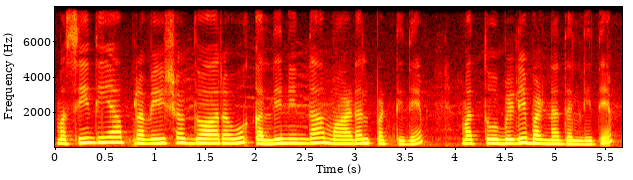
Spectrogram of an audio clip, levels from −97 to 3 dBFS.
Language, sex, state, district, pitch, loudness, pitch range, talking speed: Kannada, female, Karnataka, Bangalore, 235 Hz, -13 LUFS, 220-255 Hz, 85 wpm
